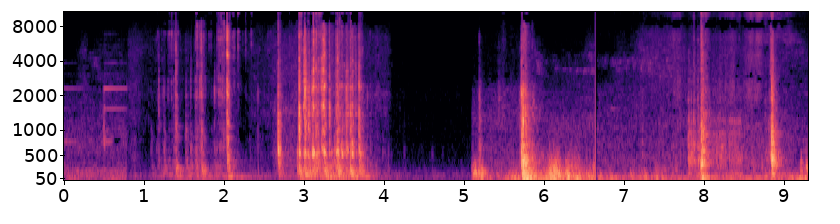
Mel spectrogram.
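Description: A car's dashboard warning chime stops within the first second. It is followed by clicks and a jangle of the metal key fob as the key is handled at the ignition. Then a car door shuts with a heavy thud, and near the end two sharp clicks come as the Kia Picanto's tailgate latch is released at the badge.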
